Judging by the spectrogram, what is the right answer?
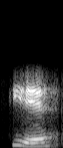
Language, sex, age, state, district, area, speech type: Assamese, female, 30-45, Assam, Nalbari, rural, conversation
